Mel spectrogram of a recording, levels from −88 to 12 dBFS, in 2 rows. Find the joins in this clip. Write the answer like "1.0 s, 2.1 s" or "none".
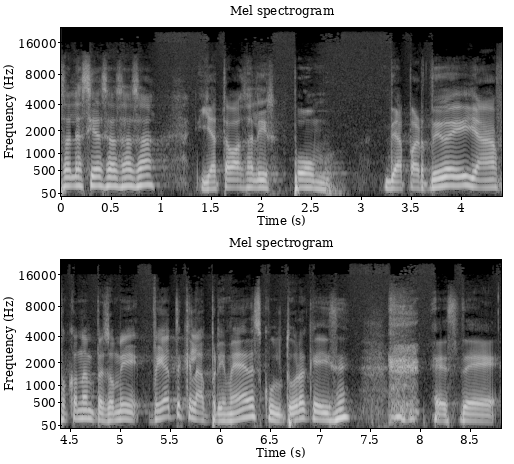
2.2 s, 7.7 s

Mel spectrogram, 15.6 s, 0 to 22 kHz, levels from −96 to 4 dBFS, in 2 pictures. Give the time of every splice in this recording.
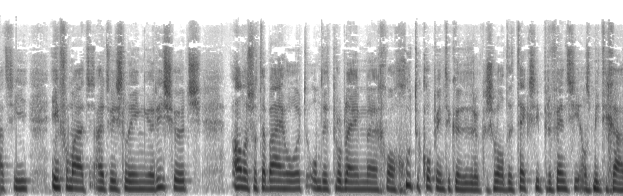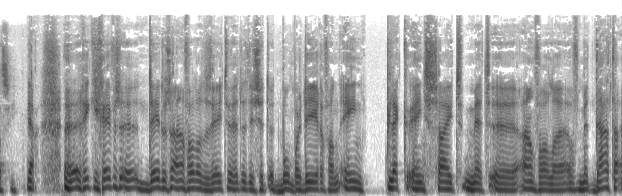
none

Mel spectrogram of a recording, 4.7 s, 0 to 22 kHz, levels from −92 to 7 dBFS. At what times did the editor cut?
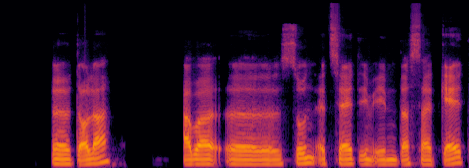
none

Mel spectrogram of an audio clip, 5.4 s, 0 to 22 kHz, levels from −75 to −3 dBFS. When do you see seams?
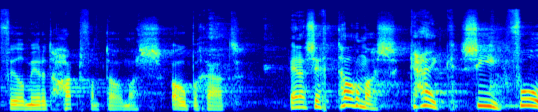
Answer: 2.9 s

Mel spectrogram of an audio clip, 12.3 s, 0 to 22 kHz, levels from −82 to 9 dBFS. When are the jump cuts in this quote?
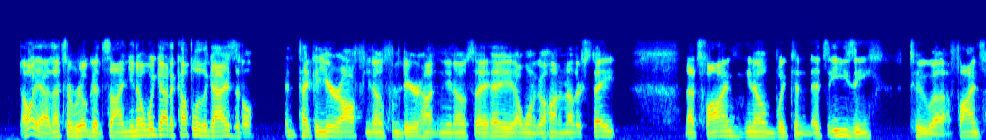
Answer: none

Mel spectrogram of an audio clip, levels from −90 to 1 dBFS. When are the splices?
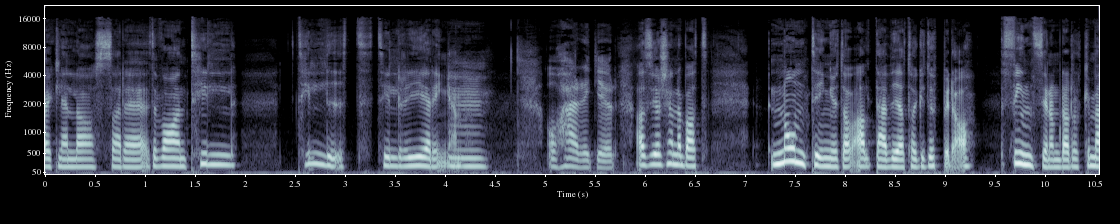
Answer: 1.0 s

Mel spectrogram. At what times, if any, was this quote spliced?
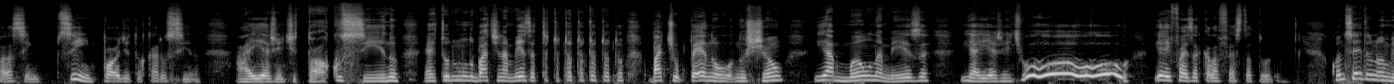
none

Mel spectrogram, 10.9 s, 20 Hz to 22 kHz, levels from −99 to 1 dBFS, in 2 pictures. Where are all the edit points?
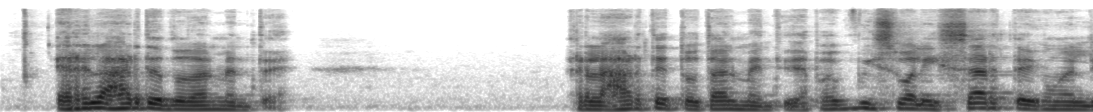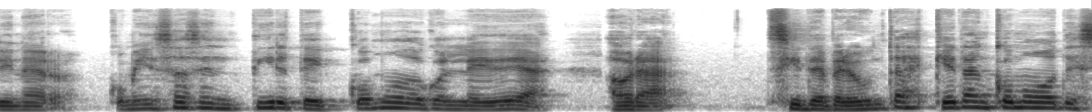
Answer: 8.5 s

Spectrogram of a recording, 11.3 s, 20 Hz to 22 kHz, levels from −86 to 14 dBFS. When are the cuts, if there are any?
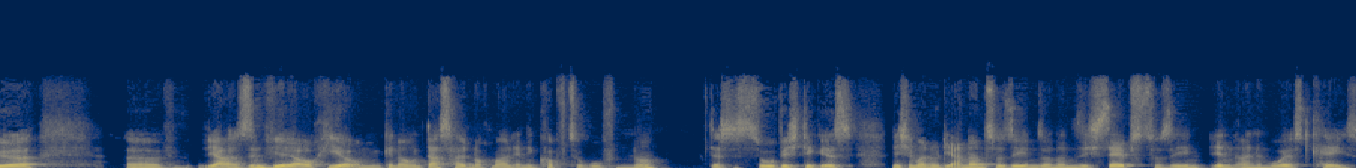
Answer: none

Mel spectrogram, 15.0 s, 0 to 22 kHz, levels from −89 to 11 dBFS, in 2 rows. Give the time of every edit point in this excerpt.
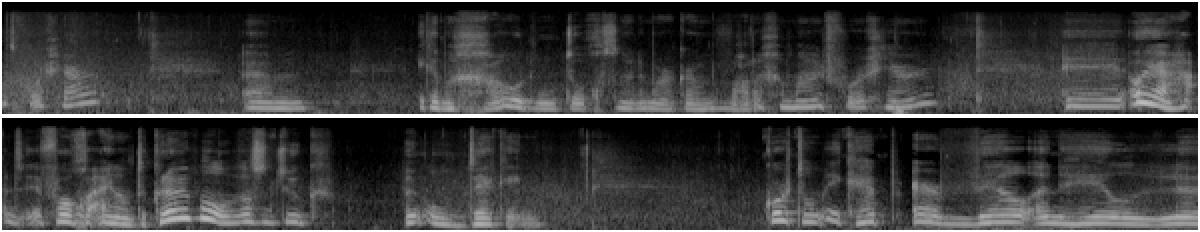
1.5 s

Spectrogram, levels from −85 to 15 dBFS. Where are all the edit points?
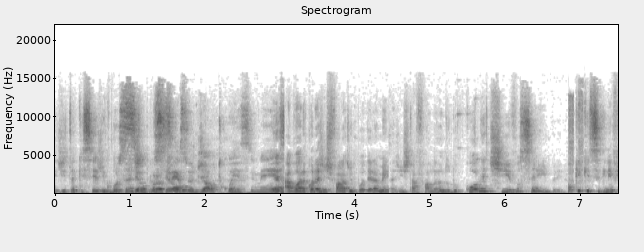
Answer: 3.1 s, 4.5 s

